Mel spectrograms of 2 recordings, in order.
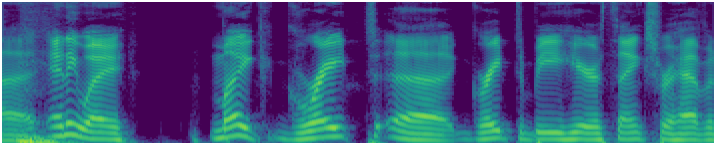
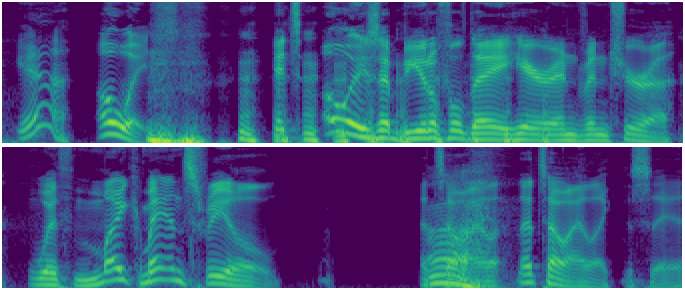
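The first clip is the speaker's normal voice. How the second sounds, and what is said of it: Cheesy announcer radio voice. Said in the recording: “your radio voice ... I can turn on the cheese when I want to”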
